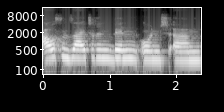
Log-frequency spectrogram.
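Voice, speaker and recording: A woman's high voice with a dark, mellow tone and a Dutch accent, very slow in pace, with fairly even intonation. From Netherlands, Bergen op Zoom. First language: Dutch (speaking German). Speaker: singer. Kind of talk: interview. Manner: hesitant, many fillers.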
